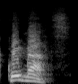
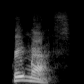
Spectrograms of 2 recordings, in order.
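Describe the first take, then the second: No difference in how they are said.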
